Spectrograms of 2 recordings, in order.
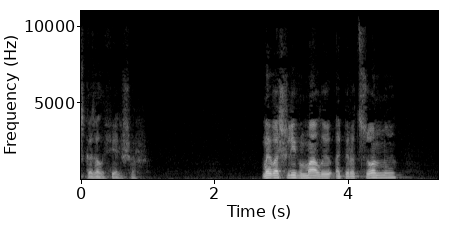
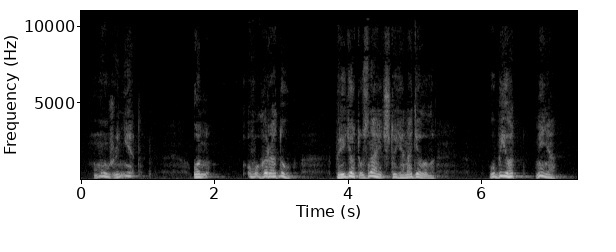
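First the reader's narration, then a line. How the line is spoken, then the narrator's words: Hoarse voice. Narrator (Russian): хриплый голос, который говорил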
